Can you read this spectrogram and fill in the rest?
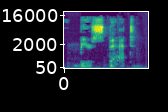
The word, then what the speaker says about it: Bierstadt: That is, I had to look up how to pronounce it. I believe it's Bierstadt. – And Lagerhaus is with the H-U-S.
